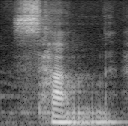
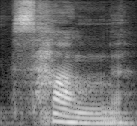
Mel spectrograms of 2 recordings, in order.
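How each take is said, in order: First: The first consonant sounds like a Korean ㅅ. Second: The same.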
